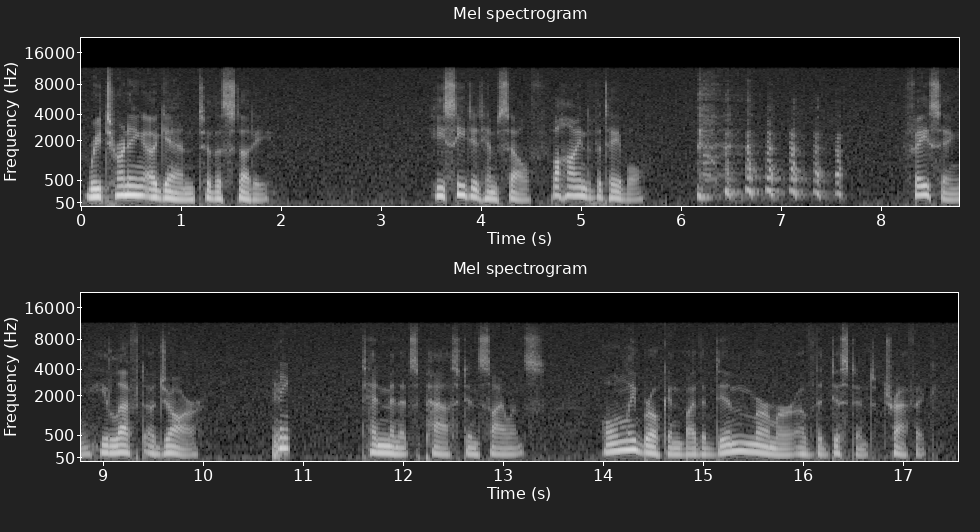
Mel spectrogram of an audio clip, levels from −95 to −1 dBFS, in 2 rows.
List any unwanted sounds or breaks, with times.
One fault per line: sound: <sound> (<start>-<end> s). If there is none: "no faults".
sound: laugh (6.1-7.7 s)
sound: laugh (10.7-10.9 s)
